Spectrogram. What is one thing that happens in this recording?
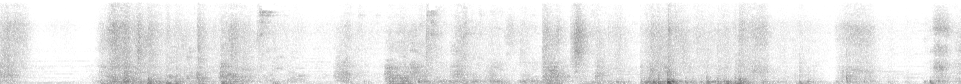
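A large dog scrabbles and climbs onto a leather sofa.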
